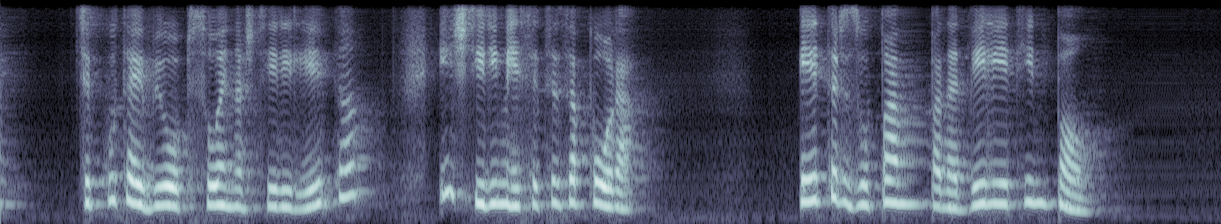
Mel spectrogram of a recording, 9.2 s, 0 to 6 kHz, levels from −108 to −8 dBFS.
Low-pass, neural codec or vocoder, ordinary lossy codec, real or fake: 5.4 kHz; codec, 16 kHz, about 1 kbps, DyCAST, with the encoder's durations; none; fake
